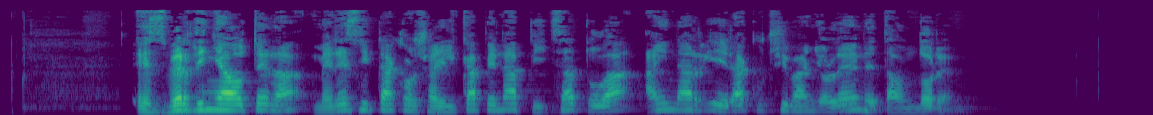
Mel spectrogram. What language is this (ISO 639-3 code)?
eus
